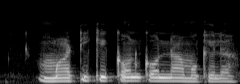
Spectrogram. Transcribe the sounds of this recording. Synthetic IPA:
maːʈikekɔːnkɔːnːaːmõkʰeːlaː

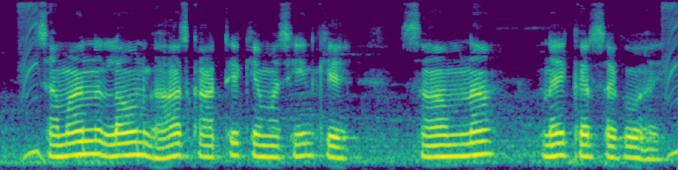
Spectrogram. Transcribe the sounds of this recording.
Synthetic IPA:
saːmaːnəlaʊnɡʱaːskaːʈekeməʃiːnke | saːmna | nəikəɾsəkoɦɛː

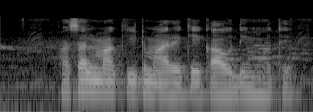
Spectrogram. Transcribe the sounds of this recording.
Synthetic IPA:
pʰəsəlmãkiːʈmaːɾekekaːwd̪imɦot̪ʰe

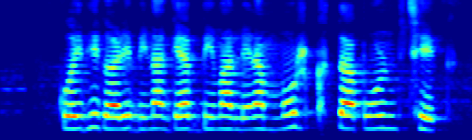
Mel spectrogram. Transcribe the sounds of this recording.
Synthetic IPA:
kojbʱiɡaɽibinaɡɛp̚bimaɾlenamuɾkʰt̪apuɾnt͡ɕʰek

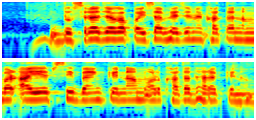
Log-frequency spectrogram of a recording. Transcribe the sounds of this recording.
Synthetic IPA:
d̪uːsɾad͡ʒəɡəpɐɪsabʱeːd͡ʒemẽkʰaːt̪anə̃mbəɾʔaːieːpsibɛ̃ːŋkːenaːmɔːɾkʰaːt̪ad̪ʱaːɾəkːenaːm

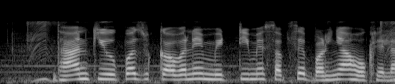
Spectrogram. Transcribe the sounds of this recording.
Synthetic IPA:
d̪ʱjaːnkiuːpəd͡ʒkɐʋnemɪʈːimẽsɐbsebɐɽ̤ijaɦokʰeːla

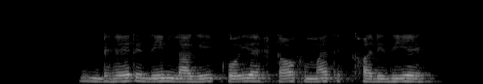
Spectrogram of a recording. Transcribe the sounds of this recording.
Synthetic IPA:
ɖʱeːɾd̪inlaːɡikoːiːəsʈɔːkmət̪kʰːaːɾiːd̪iːeː

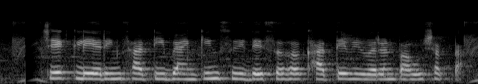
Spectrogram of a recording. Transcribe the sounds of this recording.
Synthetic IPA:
t͡ɕekːlijəɾiŋɡsaʈiːbɛ̃ŋkiŋɡsuid̪esəɦəkʰat̪eʋiʋəɾəɳpaɦuːɕəkt̪a

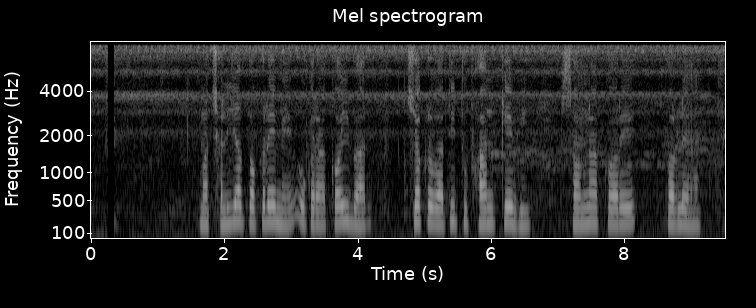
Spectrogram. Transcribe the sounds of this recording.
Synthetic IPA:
mət͡ʃʰəlijapəkɾemẽʊkɾakəibaːɾ | t͡ʃəkɾəbaːt̪it̪upʰaːnkebʱi | saːmnakəɾe | pəɾleɦɛ̃ː

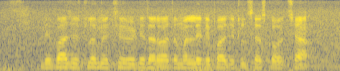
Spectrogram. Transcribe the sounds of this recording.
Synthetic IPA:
ɖipaːd͡ʒiʈlumet̪ʰjuːɾiʈit̪ɐɾʋaːt̪ɐmɐlːiɖipaːd͡ʒiʈlut͡ʃeːsu̥kɔːʋɐt͡ʃːaː

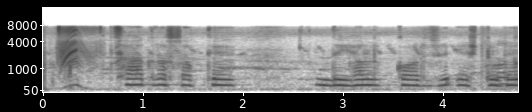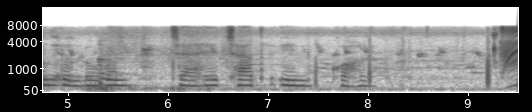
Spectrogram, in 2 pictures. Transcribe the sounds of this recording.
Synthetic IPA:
t͡ʃʰat̪ɾəsəb̚ʱke | d̪iɦəlkəɾd͡ʒesʈuɖeɳʈloɡənt͡ʃaɦet͡ʃʰat̪ɾəinkəɦəl

